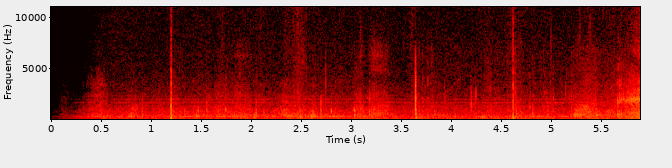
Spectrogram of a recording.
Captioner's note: footsteps approaching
